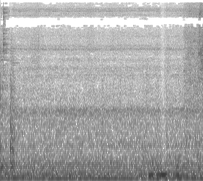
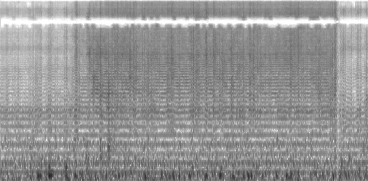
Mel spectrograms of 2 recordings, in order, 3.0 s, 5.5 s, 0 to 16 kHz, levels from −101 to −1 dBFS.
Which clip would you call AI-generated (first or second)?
second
